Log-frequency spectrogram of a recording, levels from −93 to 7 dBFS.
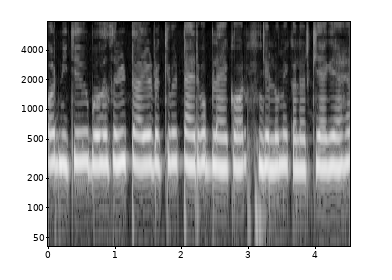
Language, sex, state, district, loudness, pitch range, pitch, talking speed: Hindi, female, Bihar, West Champaran, -10 LUFS, 265-280 Hz, 275 Hz, 240 wpm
